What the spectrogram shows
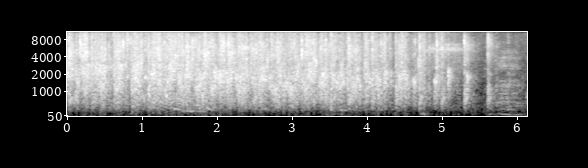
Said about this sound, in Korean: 목사님 나오실 때 많은 박수로 환영 부탁드립니다.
